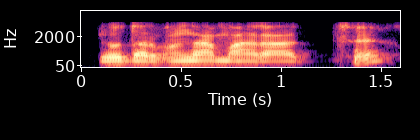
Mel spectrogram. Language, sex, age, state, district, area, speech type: Hindi, male, 60+, Bihar, Darbhanga, urban, conversation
